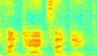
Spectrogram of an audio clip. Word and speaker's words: Hunter x Hunter: My favorite show would be Hunter x Hunter. – Awesome. – You don't pronounce the X.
